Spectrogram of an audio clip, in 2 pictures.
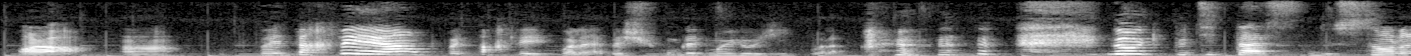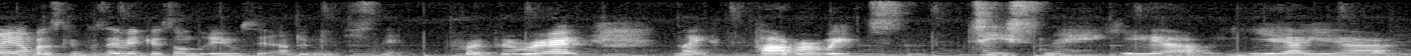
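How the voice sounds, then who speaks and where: Talking solo to the camera at home, a young woman rambles and giggles through a casual haul video while making fun of herself. Her voice is on the high side, expressive, a little fast, pushed and bright, with faint music in the background.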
